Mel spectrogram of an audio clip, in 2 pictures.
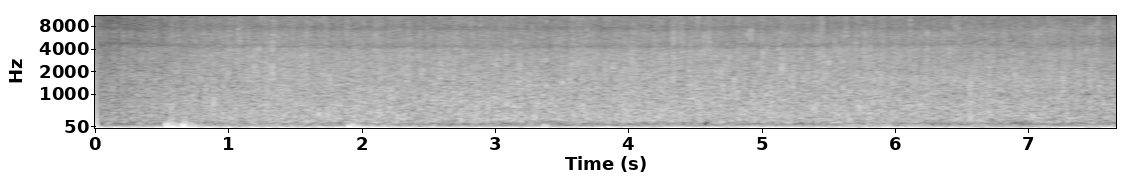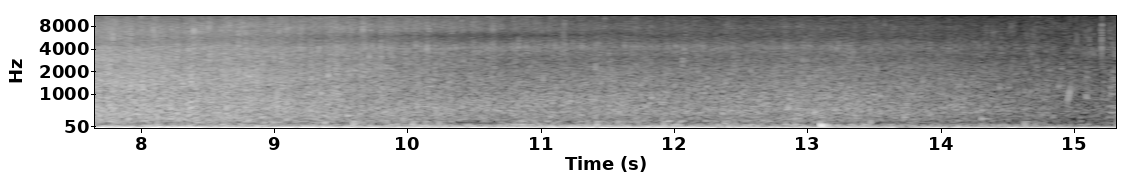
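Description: Shallow creek running over stones: a steady rush of water that eases off toward the end. A few dull low thumps sit under it, the strongest about half a second in.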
